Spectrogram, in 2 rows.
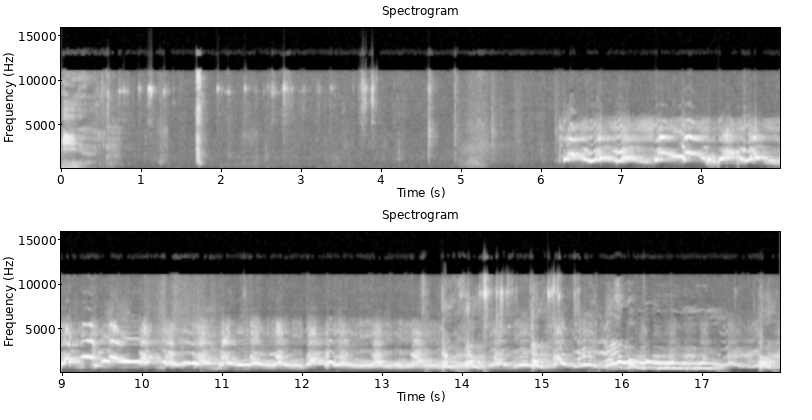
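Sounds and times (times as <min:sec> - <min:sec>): dog howling: 0:06.2 - 0:17.9.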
